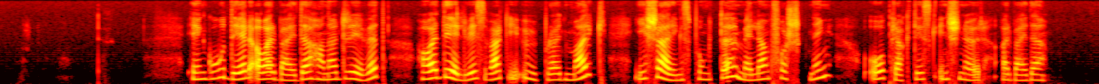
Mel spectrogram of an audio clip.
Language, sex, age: Norwegian, female, 54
